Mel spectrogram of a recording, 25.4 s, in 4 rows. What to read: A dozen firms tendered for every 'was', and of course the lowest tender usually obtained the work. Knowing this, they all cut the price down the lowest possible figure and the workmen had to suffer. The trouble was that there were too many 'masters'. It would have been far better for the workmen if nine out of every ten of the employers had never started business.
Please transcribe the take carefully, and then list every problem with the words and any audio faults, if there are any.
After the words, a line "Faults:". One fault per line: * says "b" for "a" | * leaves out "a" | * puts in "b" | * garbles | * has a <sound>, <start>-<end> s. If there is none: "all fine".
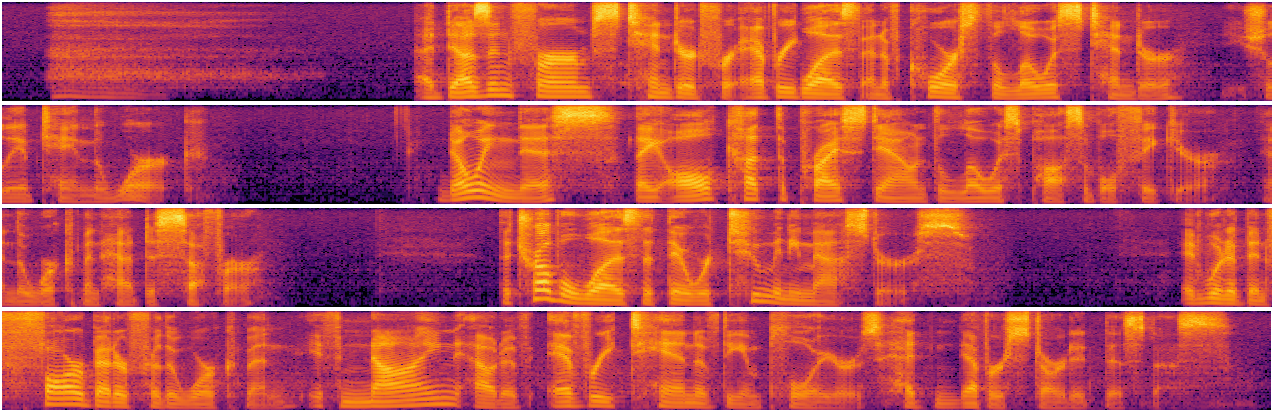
A dozen firms tendered for every 'was', and of course the lowest tender usually obtained the work. Knowing this, they all cut the price down the lowest possible figure and the workmen had to suffer. The trouble was that there were too many 'masters'. It would have been far better for the workmen if nine out of every ten of the employers had never started business.
Faults:
* has a sigh, 0.2-1.6 s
